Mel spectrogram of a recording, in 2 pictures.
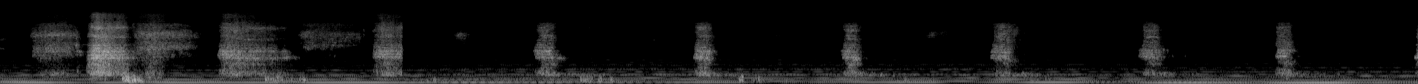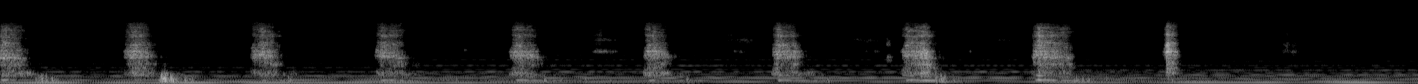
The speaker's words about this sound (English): It's just allowing your body to move as much as possible to support the faster breathing. And it's just between 30 to 40 seconds that we are doing, right? So faster breathing with supportive body movements for the next 30 seconds starting now.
